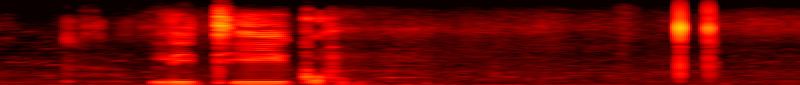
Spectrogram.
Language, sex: Swati, male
